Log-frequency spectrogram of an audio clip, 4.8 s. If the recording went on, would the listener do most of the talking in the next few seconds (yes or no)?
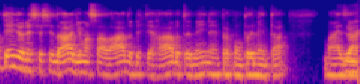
yes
